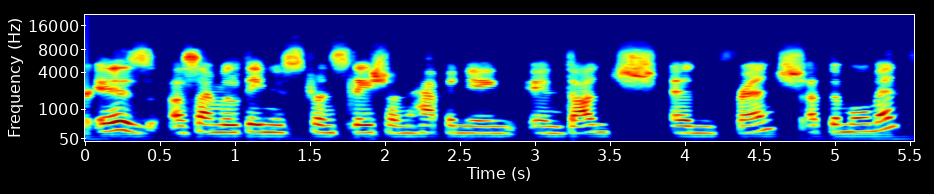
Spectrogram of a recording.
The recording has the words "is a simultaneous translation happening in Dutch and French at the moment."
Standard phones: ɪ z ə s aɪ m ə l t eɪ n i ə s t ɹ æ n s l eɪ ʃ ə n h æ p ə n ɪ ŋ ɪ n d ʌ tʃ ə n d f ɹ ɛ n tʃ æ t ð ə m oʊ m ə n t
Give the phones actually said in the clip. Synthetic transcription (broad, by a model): ɪ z ə s aɪ m ə l t eɪ n i ə s t ɹ æ n s l eɪ ʃ ə n h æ p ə n ɪ ŋ ɪ n d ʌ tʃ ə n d f ɹ ɛ n tʃ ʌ t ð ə m oʊ m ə n t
